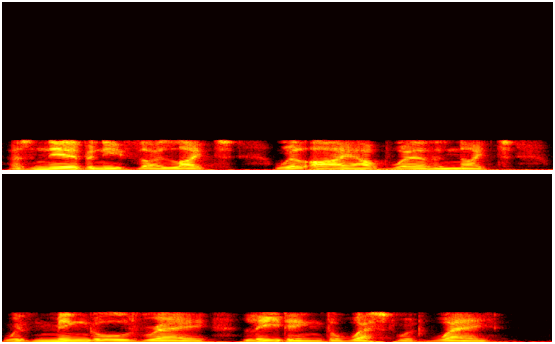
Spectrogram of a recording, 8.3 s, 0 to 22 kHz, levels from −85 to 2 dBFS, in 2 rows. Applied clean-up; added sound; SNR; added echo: none; Boom; 10 dB; reverberation time 0.2 s.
